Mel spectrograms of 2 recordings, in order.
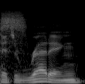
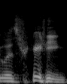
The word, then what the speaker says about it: Reading: Reading, Pennsylvania, uh, interestingly enough, is uh, if you play the game Monopoly, the Reading Railroad, which everybody pronouncs as Reading Railroad, it's it's reading and it's for that.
